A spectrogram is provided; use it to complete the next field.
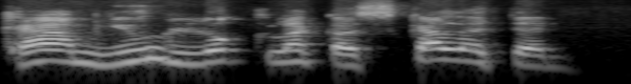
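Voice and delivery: put-on speaking in a French accent. Retelling what teammates said in the dressing room: French accent. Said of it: "they have their French accent and they go".

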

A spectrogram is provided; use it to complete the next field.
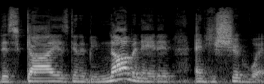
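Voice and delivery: ordinary delivery

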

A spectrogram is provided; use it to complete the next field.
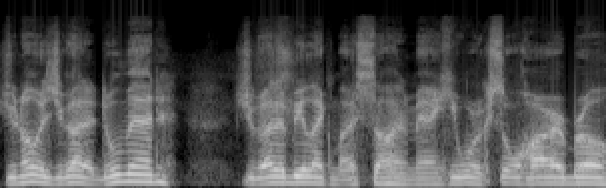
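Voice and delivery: put-on drunk voice, slurred and loose. Retelling what a drunk regular always said: imitating a drunk coworker Franco. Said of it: "when I was doing that impression".

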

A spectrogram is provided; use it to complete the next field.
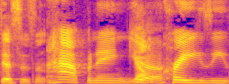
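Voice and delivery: mock dismissive, laughing it off. Retelling how Joe brushed off the haunting: imitating someone laughing it off. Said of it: "kind of been laughing it off".

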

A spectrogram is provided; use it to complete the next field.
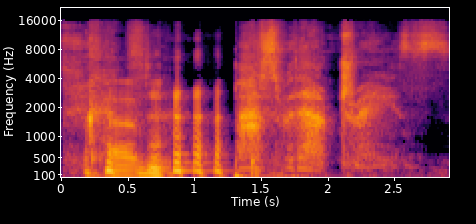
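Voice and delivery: eerie, creepy whispered voice. Naming the spell pass without trace during play: creepy voice. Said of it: "that's the creepy voice".

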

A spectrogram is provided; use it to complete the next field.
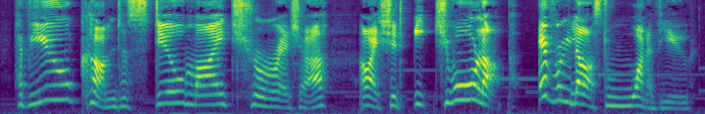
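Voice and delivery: threatening, menacing, growling shark predator voice. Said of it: "growled a voice from behind them".

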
